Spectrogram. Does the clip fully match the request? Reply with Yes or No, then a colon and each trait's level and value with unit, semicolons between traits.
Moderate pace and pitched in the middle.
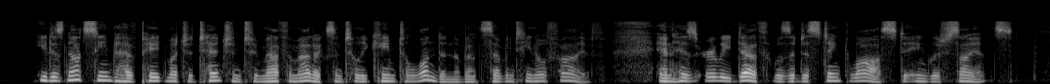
Yes: average, 165 wpm; medium, 145 Hz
